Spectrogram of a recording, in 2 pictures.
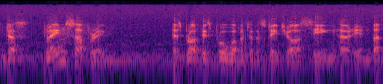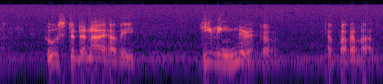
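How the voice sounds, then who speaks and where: An actor playing a smooth con man with a formal, unctuous, mock-solemn way of talking in a vintage crime drama. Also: mid-range voice, big pitch swings, moderate pace, low-quality recording. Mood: mock pleading. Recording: music under dialogue, vintage soundtrack.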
